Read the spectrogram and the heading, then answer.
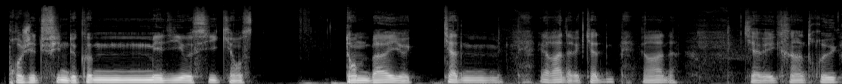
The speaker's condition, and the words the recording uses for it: Stuttering. Si je m'en sors avec un très fort bégaiement, même si là, aujourd'hui, ça va mieux, mais j'avais toujours un très fort bégaiement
